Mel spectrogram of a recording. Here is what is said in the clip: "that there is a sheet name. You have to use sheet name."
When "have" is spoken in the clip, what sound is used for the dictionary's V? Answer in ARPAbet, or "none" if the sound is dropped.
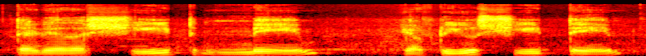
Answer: F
